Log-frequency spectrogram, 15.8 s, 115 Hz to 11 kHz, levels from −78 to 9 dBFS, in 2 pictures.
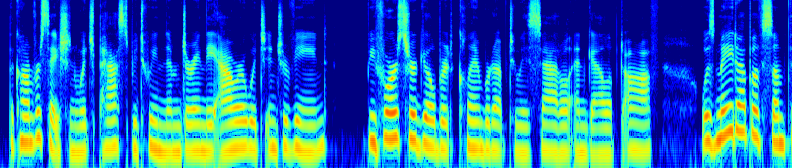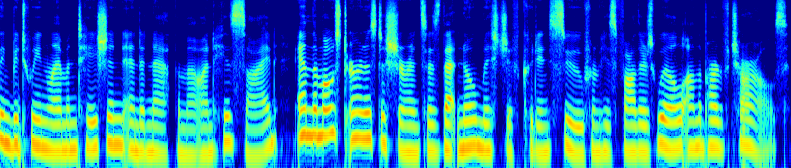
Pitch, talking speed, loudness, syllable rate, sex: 205 Hz, 200 wpm, -20 LUFS, 5.9 syllables/s, female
